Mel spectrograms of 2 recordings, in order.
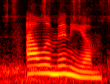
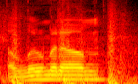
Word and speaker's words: aluminum: Just testing the TTS pronunciation. Aluminium. No, TS, you're wrong. Hold up. Aluminum. I didn't realize TTS was anti-freedom. Aluminum. Aluminum. Aluminum. Good old aluminum. It's pronounced aluminum.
